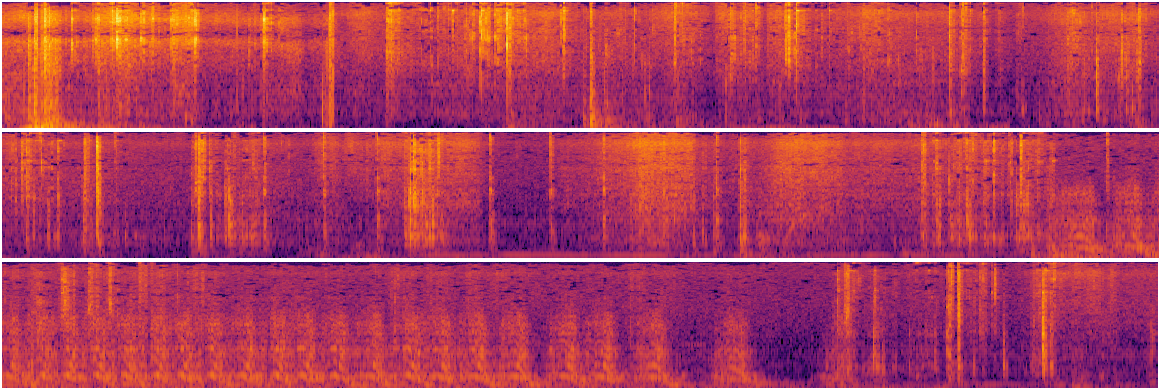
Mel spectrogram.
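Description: Inside the cabin of a Kia Sportage: keys jangling and clicking at the ignition, then the starter cranking the cold engine in an even rhythm for about five seconds. The cranking stops without the engine catching.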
